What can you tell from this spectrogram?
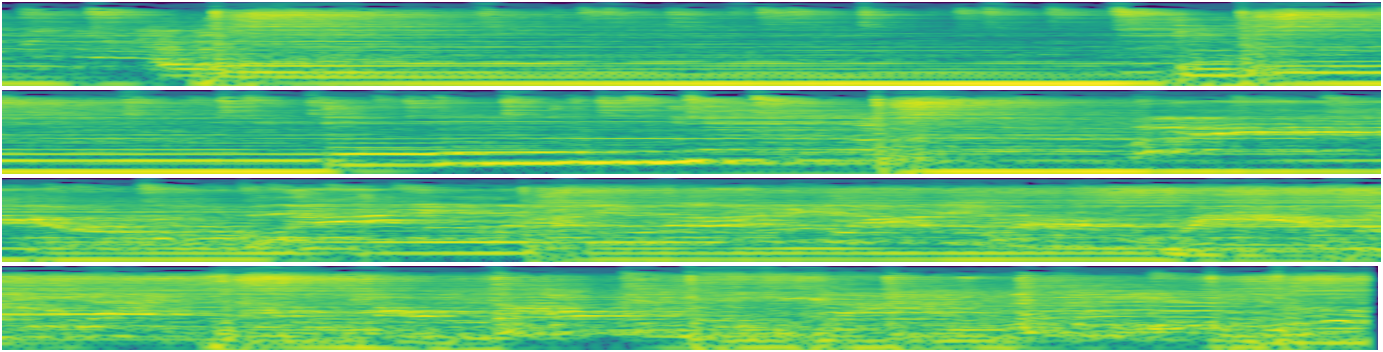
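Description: Rock band playing live: distorted guitar and bass hold long, heavy chords that change every couple of seconds, and about halfway through a sung vocal line comes in over the band.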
